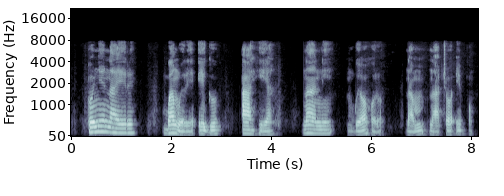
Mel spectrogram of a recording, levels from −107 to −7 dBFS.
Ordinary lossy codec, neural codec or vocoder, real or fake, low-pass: none; none; real; none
